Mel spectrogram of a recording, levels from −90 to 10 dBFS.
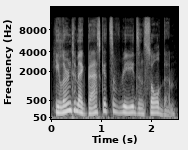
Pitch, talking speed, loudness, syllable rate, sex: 145 Hz, 235 wpm, -15 LUFS, 4.9 syllables/s, male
